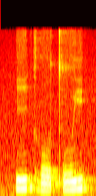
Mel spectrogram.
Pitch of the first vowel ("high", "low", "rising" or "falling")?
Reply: rising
